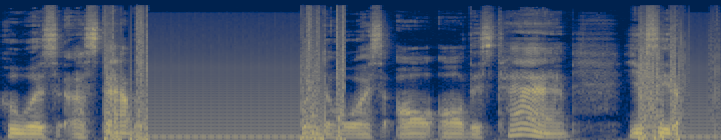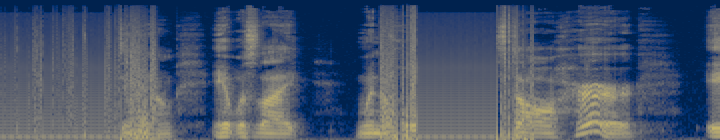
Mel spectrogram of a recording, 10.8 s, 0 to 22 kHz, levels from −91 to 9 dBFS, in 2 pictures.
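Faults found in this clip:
Speech cuts out with crackle at the edges and faint hiss while open, at 0.78–2.58 s, 4.79–6.58 s and 8.24–9.39 s (gaps about 1.16, 1.22 and 0.61 s). Intermittent contact: a loose cable or plug momentarily opening the line.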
